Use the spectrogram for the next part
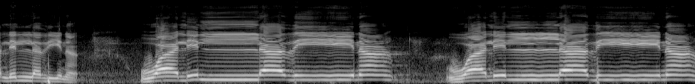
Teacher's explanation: لام کو دوسرے لام کے ساتھ ملایا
